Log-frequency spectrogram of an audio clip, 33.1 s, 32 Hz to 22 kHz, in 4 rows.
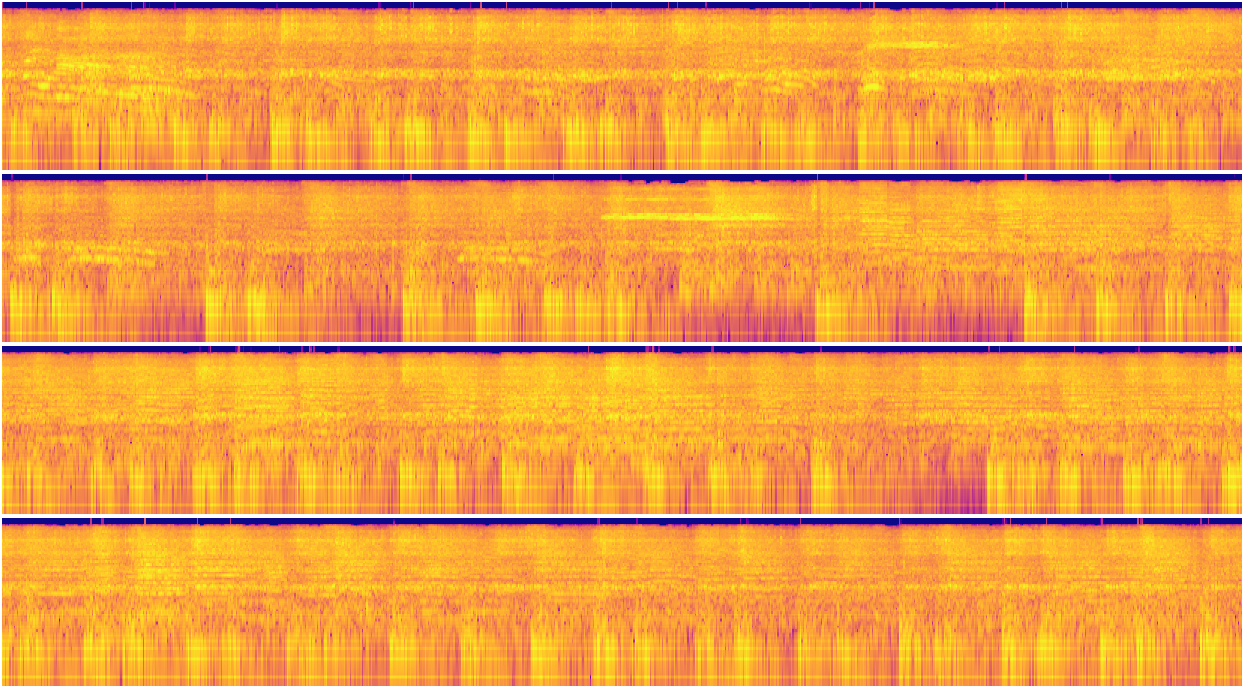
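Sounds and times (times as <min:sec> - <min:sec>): bass drum beat: 0:00.0 - 0:12.8, 0:15.1 - 0:22.3
shouting voices: 0:00.0 - 0:12.8
brass band playing: 0:00.0 - 0:33.0.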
